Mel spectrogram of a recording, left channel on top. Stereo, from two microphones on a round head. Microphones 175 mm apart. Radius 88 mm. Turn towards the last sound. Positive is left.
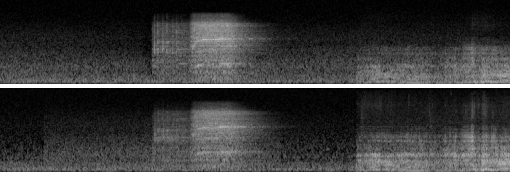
turn(degrees=-80)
